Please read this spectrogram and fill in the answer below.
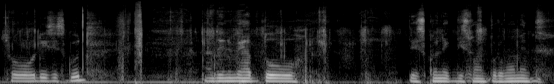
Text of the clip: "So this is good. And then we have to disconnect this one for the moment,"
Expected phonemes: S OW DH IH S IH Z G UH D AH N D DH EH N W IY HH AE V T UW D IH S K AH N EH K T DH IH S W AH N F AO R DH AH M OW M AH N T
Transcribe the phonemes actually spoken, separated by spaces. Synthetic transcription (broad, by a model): S OW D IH S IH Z G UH D AH N D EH N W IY HH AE B T UW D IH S K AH N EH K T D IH S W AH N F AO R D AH M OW M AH N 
